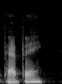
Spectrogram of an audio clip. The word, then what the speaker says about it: Pepe: Is that how you say it, Pepe? – Yes.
